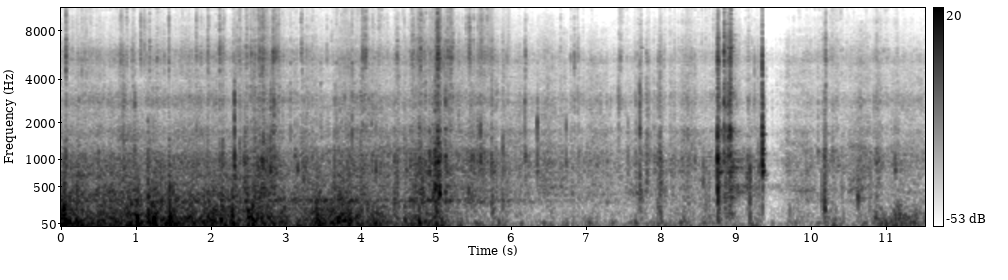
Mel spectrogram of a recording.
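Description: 2015 Trek Fuel EX 7 full-suspension mountain bike running fast down a dirt downhill trail: a low rumble of wind and trail vibration with rattling clicks from the chain and frame. About five seconds in the rumble drops away, leaving scattered clicks and a short clatter of knocks.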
